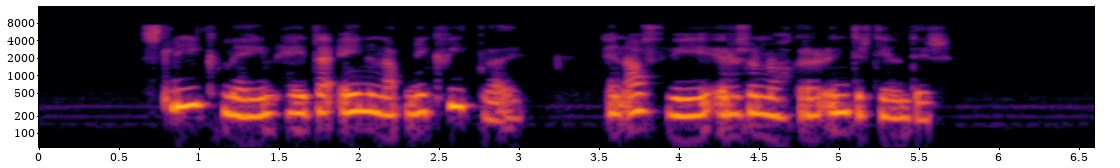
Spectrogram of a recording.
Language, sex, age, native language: Icelandic, female, 18-19, Icelandic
